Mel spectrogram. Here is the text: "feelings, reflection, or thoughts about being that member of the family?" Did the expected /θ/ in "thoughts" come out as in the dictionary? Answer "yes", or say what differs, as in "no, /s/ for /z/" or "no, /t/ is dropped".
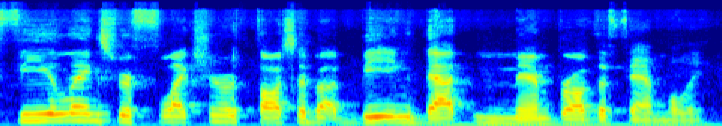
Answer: yes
